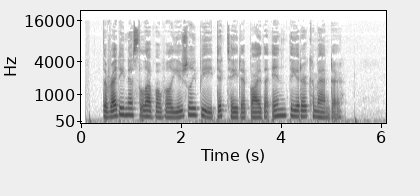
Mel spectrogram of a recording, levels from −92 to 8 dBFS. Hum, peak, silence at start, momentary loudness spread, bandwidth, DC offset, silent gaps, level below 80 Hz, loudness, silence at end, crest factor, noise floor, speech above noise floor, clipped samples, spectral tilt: none; -10 dBFS; 0.1 s; 6 LU; 16.5 kHz; under 0.1%; none; -52 dBFS; -27 LUFS; 0.6 s; 18 dB; -58 dBFS; 32 dB; under 0.1%; -5.5 dB/octave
